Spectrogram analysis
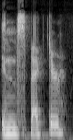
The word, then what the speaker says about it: InSpectre: Has a program called Inspector, which is I think pretty clever actually. It's INSPECTRE, so it's spelled like the Spectre flaw.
